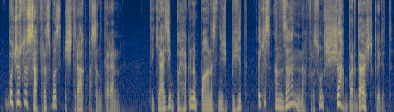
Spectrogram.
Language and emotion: Kashmiri, disgusted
